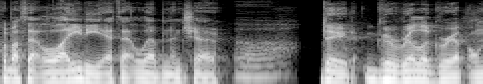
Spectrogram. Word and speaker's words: Lebanon: Lebanon, That's how you say it, Virginia.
